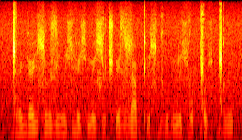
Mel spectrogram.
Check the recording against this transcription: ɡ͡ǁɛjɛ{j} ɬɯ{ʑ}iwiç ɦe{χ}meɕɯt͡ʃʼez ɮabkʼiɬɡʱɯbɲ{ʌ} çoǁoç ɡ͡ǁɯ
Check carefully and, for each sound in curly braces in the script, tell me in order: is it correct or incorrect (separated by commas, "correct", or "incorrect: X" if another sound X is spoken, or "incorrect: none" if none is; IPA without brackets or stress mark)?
correct, incorrect: z, incorrect: ç, correct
